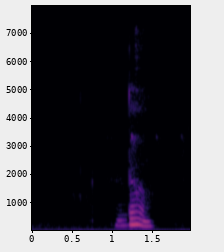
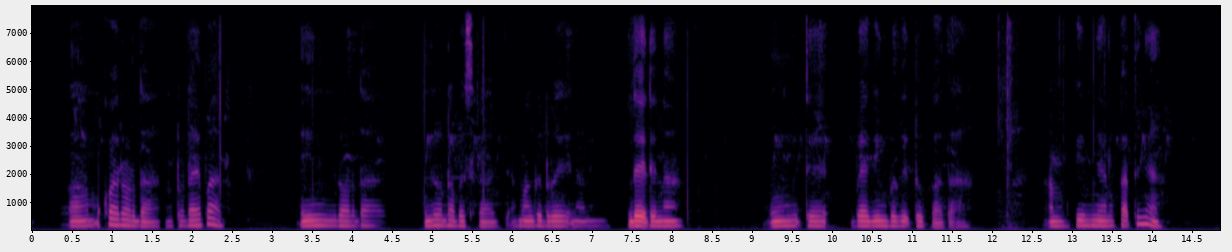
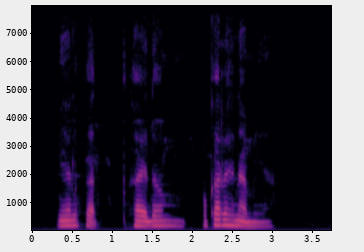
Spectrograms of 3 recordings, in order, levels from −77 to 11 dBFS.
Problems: constant background noise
